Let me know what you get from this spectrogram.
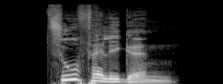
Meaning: inflection of zufällig: 1. strong genitive masculine/neuter singular 2. weak/mixed genitive/dative all-gender singular 3. strong/weak/mixed accusative masculine singular 4. strong dative plural
- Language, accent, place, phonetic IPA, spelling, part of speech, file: German, Germany, Berlin, [ˈt͡suːfɛlɪɡn̩], zufälligen, adjective, De-zufälligen.ogg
